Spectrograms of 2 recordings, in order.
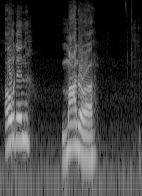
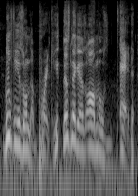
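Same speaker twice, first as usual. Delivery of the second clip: normal talking voice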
